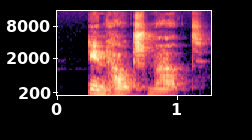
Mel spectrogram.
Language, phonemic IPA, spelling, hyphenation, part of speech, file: Dutch, /ˈɪn.ɦɑu̯tsˌmaːt/, inhoudsmaat, in‧houds‧maat, noun, Nl-inhoudsmaat.ogg
- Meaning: unit of volume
